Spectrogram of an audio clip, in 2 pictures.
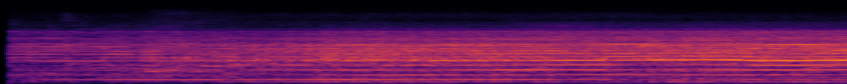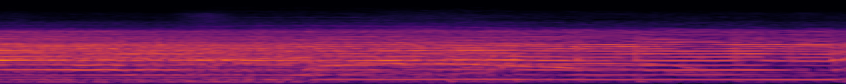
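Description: Live rock band music opening on electric guitar: held, ringing notes that swell in over the first two seconds and then sustain at a steady level.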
